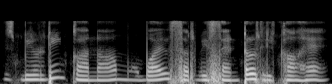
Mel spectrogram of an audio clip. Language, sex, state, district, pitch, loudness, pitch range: Hindi, female, Himachal Pradesh, Shimla, 205 Hz, -18 LUFS, 200-220 Hz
